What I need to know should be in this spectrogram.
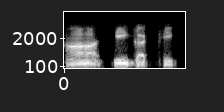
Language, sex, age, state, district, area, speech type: Sindhi, male, 30-45, Maharashtra, Thane, urban, conversation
